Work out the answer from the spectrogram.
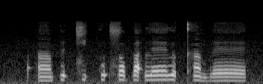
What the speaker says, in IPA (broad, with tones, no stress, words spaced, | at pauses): ʔã˨pɪ˦ʔt͡ɕɪ˦ʔ kʊ˦ʔsʰɔ˦˨pä˦ʔ lɛ˦lʊ˦ʔkʰã˦˨ bɛ˦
